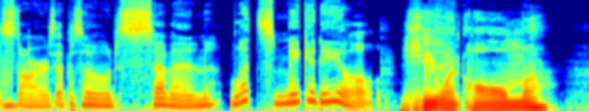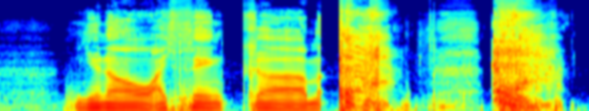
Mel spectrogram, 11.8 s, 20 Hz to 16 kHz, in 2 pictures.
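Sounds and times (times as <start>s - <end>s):
speech: 0.2s - 5.6s, 6.6s - 9.8s, 10.8s - 11.5s
soft raspy breath or throat noise: 5.7s - 6.5s, 10.0s - 10.8s
person coughing harshly: 9.3s - 10.0s, 10.8s - 11.6s.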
